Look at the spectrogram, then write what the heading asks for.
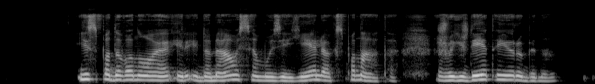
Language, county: Lithuanian, Klaipėda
